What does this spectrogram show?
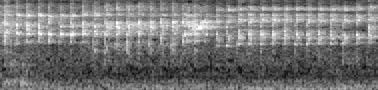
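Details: Long ngekek trill from a timid fighter lovebird, used as a singing lure: a high, rapid chattering rattle of evenly pulsing buzzy notes, unbroken throughout.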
